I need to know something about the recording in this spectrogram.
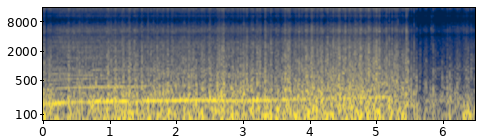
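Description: A race car engine roars loudly from inside the cockpit.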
